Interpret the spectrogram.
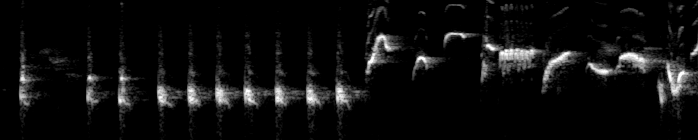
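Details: White-rumped shama: a regular string of about a dozen short, clipped notes repeated at a steady pace, then a switch to bold, varied whistles and slurred, rising and falling phrases.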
